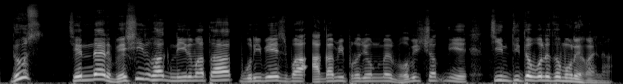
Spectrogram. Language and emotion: Bengali, disgusted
